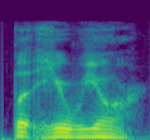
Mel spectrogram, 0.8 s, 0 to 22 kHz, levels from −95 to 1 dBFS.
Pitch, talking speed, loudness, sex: 100 Hz, 320 wpm, -13 LUFS, male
